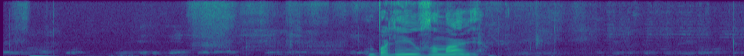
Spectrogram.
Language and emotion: Russian, neutral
